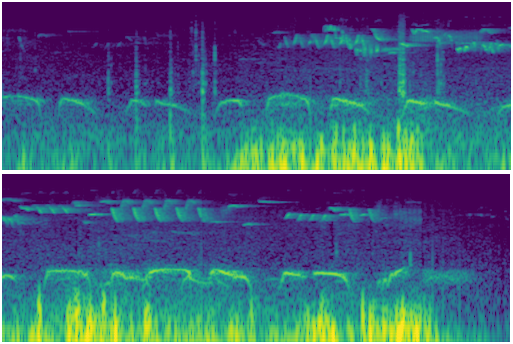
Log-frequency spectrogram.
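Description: A dove cooing over and over in short low calls, about one and a half a second, with a small songbird's quick high-pitched trills over it from about three seconds in to near the end, and a low rumble underneath.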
